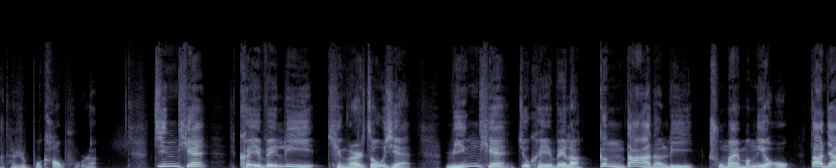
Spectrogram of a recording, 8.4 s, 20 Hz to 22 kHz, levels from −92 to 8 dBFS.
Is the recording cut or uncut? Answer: uncut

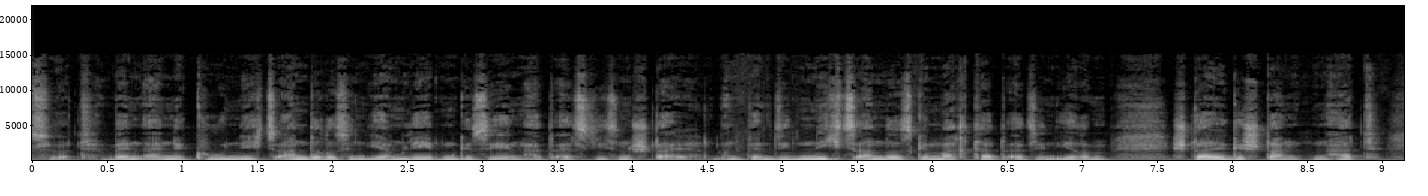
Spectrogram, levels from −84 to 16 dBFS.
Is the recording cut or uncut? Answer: uncut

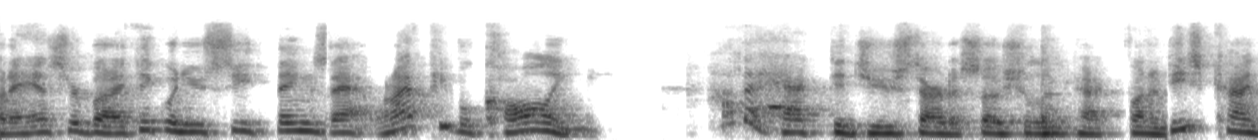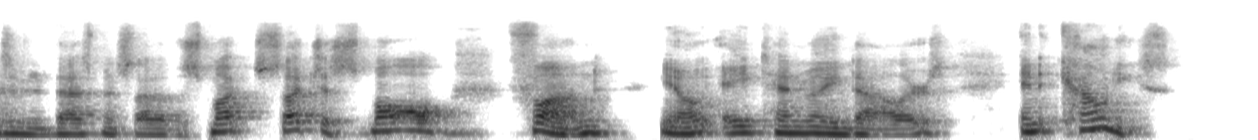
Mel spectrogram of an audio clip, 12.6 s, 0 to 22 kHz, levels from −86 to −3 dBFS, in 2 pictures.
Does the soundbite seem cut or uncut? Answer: cut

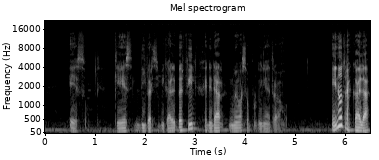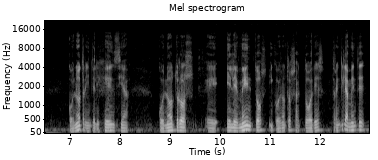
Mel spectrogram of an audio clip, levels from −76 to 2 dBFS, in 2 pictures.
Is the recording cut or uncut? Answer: uncut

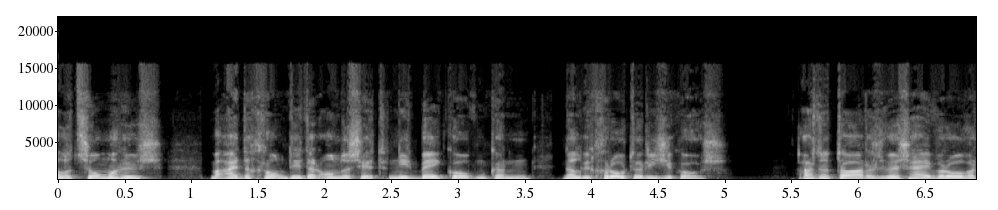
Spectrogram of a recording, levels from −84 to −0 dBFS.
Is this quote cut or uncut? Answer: cut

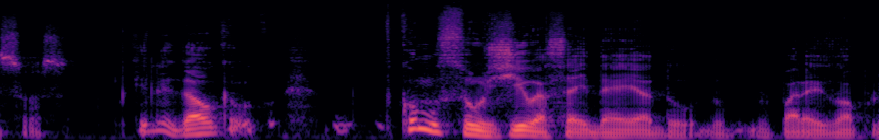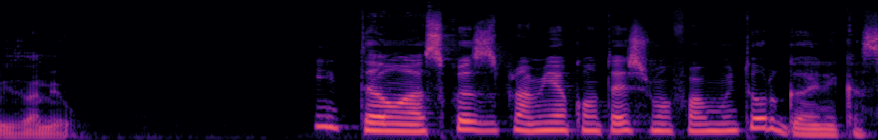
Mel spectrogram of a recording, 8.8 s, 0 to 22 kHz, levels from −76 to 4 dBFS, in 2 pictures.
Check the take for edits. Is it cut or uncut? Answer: uncut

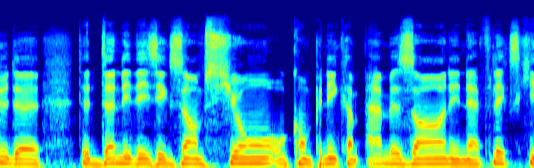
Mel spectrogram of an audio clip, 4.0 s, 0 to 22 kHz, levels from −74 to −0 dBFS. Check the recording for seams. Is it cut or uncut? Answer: uncut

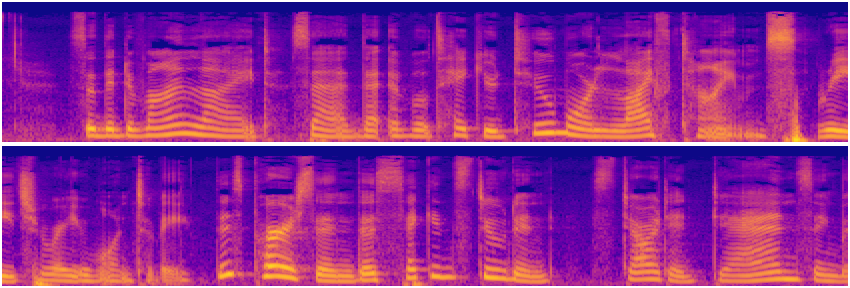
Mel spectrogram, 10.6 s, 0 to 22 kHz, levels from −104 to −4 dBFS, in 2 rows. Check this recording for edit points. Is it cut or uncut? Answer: cut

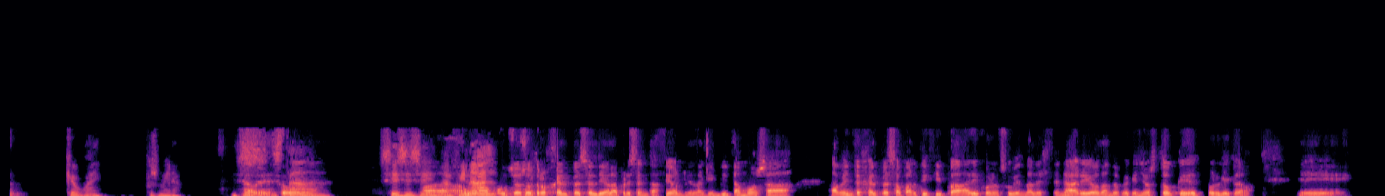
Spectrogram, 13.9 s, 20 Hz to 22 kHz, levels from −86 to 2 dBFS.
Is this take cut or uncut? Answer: uncut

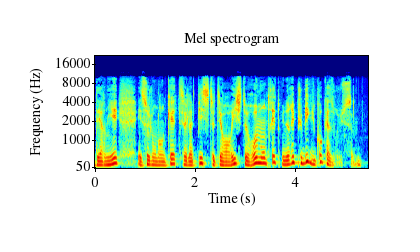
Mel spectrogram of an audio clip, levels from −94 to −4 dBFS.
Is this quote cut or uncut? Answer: cut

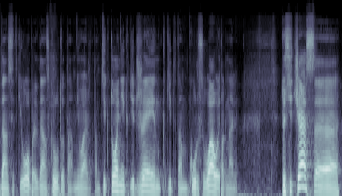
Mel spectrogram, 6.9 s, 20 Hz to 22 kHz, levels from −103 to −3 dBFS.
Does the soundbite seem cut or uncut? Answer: cut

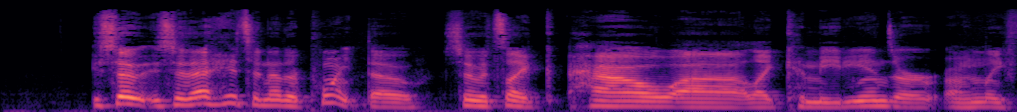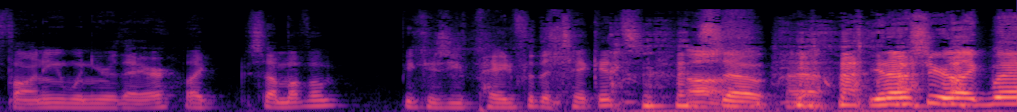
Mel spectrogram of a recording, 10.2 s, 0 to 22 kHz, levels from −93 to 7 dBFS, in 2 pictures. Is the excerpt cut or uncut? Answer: uncut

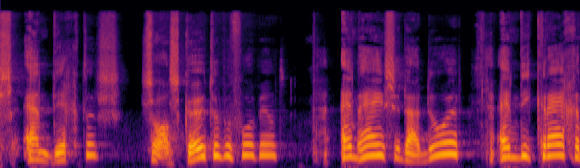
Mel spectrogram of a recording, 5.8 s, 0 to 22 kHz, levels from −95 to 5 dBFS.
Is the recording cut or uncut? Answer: cut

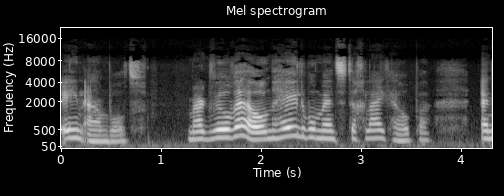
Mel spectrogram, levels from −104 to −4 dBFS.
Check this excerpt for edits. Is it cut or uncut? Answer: uncut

